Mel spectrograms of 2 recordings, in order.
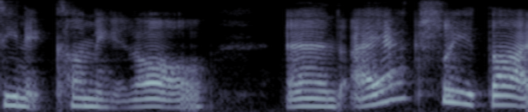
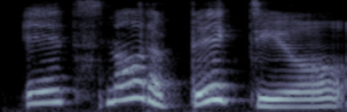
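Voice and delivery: higher, drawn-out, casual reassurance; light; 6 semitones higher, 3 dB louder, slower than usual. A narrator's reading. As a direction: brush it off lightly. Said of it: "I said lightly".

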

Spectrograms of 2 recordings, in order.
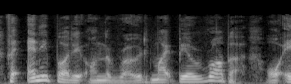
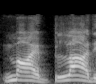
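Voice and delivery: loud, high burst of annoyance; irritated coachman's outburst; vexed exclamation; 7 semitones higher, 8 dB louder than usual. A narrator's reading. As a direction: exclaim it in exasperation. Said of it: "ejaculated the vexed coachman".

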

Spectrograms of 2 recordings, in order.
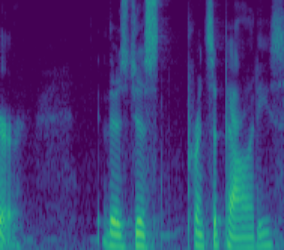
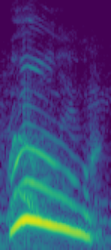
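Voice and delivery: joyful shout; 12 dB louder than usual. Real, not acted. Preacher rejoicing after praise.

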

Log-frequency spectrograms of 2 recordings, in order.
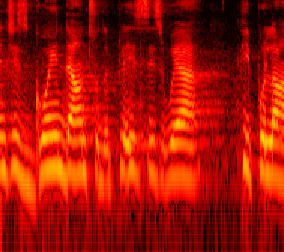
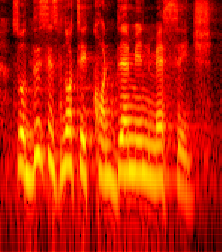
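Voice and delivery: ordinary delivery

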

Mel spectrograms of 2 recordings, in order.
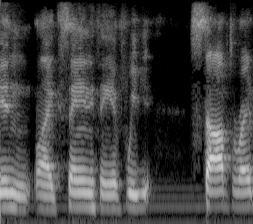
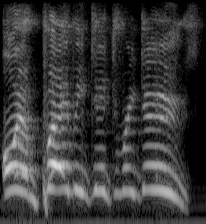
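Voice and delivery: high-pitched, hammed-up Australian accent; 11 semitones higher than usual. Joking plea to podcast listeners, exaggerated Australian accent. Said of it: "I'm gonna do an Australian accent".

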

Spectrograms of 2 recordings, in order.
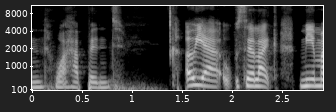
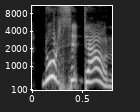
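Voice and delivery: higher, firm order from the teacher; bossy teacher; 10 semitones higher, 3 dB louder than usual. Retold or imitated. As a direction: snap back as the impatient teacher. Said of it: "then she was like".

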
